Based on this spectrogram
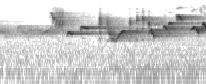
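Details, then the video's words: Brief burst of bright, quickly changing bird song in a forest, twittering notes leaping up and down and growing louder toward the end. "Birds singing // Forest of birds relaxing your Mind"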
